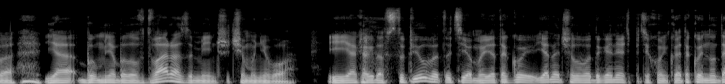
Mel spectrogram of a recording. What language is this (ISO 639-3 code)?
rus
